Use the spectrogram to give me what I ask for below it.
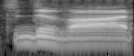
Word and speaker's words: Divad: I can't remember how it's pronounced in history. They misspelled David. It's supposed to be David Hunting. What? It's Divad, or it's D-I-V-A-D, Divad Hunting.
